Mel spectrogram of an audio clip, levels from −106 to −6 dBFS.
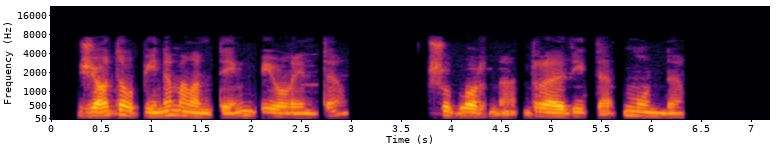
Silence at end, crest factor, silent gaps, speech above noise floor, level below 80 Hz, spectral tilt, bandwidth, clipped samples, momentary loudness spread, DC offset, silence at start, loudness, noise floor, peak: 0.85 s; 18 dB; 1.63-1.68 s, 2.99-3.77 s, 5.37-5.45 s, 5.65-5.72 s; over 64 dB; -70 dBFS; -7 dB/octave; 7.2 kHz; under 0.1%; 12 LU; under 0.1%; 0.3 s; -26 LUFS; under -90 dBFS; -10 dBFS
